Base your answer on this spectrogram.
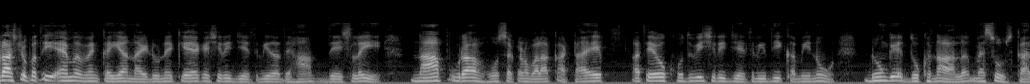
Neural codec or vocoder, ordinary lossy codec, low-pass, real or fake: none; AAC, 48 kbps; 7.2 kHz; real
